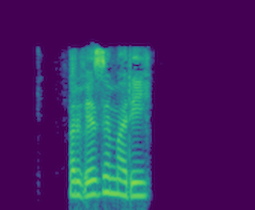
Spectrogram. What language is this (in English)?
Mari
